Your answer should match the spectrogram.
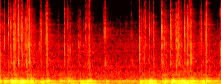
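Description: Computer keyboard typing: two quick runs of keystrokes with a sparser stretch of about a second between them.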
